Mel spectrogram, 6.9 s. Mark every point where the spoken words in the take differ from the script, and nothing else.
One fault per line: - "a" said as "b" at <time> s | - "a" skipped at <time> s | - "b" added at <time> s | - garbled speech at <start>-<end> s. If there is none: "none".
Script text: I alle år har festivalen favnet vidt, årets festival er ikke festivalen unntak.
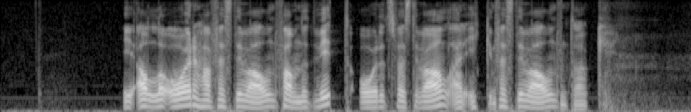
none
